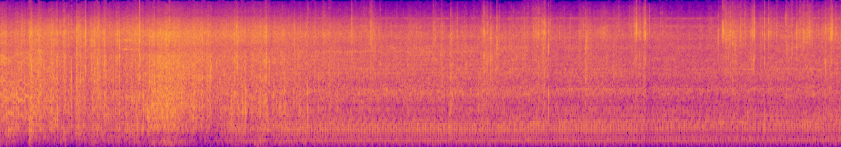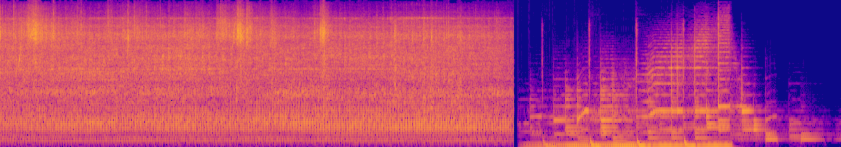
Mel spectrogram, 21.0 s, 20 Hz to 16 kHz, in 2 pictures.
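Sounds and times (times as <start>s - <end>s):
chainsaw running: 0.0s - 17.0s.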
